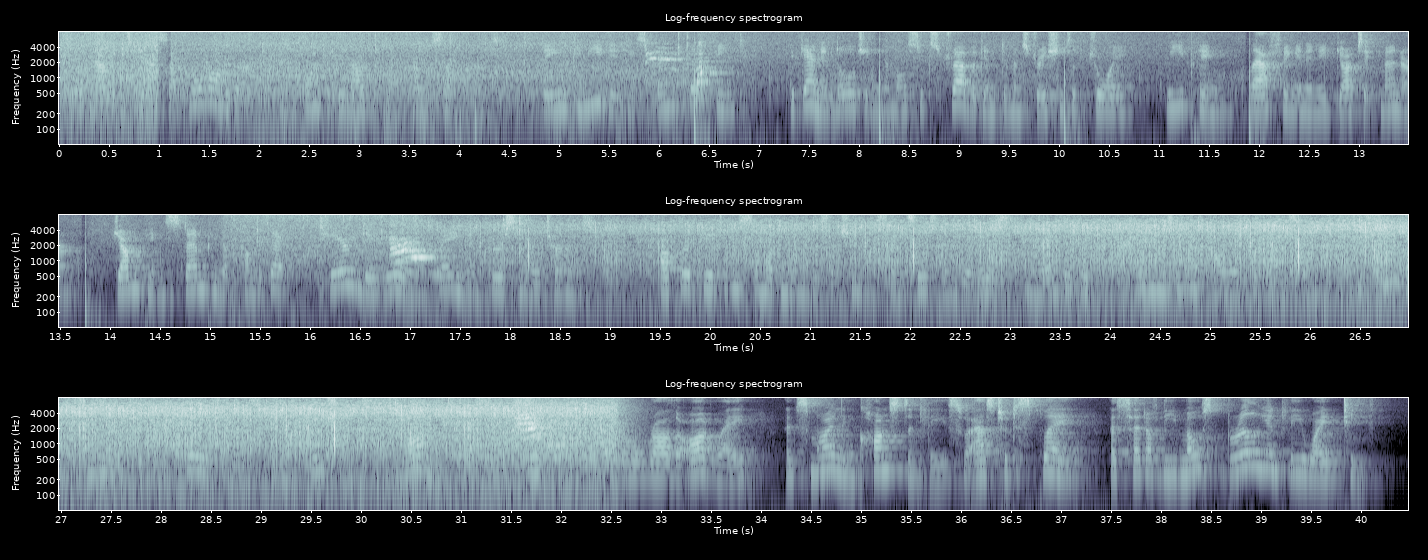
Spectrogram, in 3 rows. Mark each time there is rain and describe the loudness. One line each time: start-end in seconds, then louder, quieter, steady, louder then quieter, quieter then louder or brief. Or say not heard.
0.0-32.6 quieter then louder.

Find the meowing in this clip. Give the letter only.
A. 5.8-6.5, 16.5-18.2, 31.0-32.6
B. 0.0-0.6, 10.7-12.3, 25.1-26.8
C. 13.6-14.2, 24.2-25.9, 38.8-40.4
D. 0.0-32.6
A.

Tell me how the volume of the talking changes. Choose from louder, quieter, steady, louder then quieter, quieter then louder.
steady.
